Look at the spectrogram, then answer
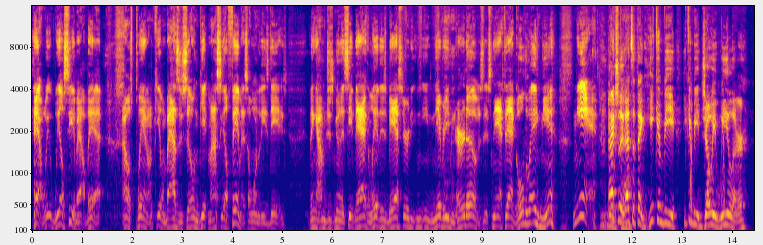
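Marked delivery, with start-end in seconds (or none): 0.0-10.1 put-on southern accent. Player going back to his character's southern voice, in a southern accent. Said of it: "I got to go back to that southern voice".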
